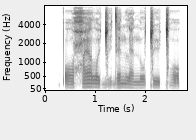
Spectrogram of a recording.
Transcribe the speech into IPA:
pʼ ɔ ħ æ lˠ y ɡ͡ǀ y d ɛ n l æ n o ǀ y ɡ͡ǀ ɔ

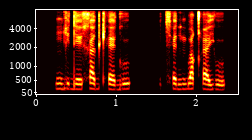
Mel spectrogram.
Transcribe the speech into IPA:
ŋ ɡ i d e x a d ʈʰ ɛ ɡ u | t͡sʰ ɛ d m b ɐ qʰ e j u

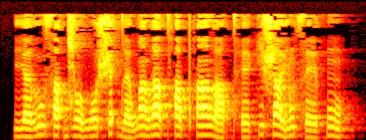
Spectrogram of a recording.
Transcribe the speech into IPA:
j ɛ˨ l u˦˨ s ä˦ ʔ d͡ʑ o˦˨ ʊ̯ w o˦ ʃ ɛ˦ ʔ d ɛ˨ w ã˦˨ l ä˦˨ tʰ ä˦˨ pʰ ã˦ l ä˨ tʰ e˨ k i˦˨ ʃ a˦˨ ɪ̯ j ũ˦˨ sʰ e˨ p ũ˦˨

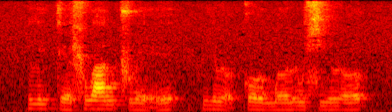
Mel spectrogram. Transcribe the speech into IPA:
l i˥˩ k e˩ ɪ̯ ʂ w a˥ n ʈ͡ʂ w ḛ˨˩˦ ɪ̯ | p i˥ ɻ ɤ̰˨˩ k o˥˩ ʊ̯ m ɤ˧˥ ɻ u˥˩ ɕ i˧˥ ɻ ɤ˧˥

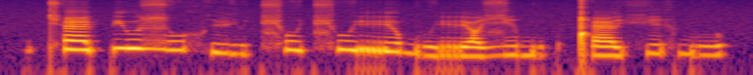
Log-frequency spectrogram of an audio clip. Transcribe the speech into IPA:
cʰ æ˦ pʲ u˦ z o̤˦ x vʲ ṳ˨ t͡ɕʰ o̤˦ t͡ɕʰ ṳ˦ rʲ o˦ b ṳ˨ rʲ ɒ˨ ʑ i˨ b ṳ˨ p ǃʰ æ˨ ə̯ ç i˦ x b ṳ˦

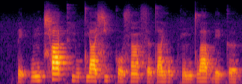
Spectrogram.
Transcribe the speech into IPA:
p e˨ ʔ p u˦ n t͡ɕʰ a˦ k̚ t̪ʰ j u˧ t̪ j a˥˧ ɕ i˦ ʔ k o˨˩ s ã˥˧ s ə˨˩ t̪ a˧ j o˨ p̚ k ẽ˧ ŋ t̪ w a˥˧ b e˨ ʔ k ə˨˦

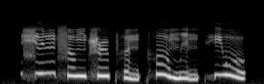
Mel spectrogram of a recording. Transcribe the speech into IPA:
ɕ y˥ n s ɤ˥ ŋ ʂ ɻ̩˥ pʰ ə̰˨˩ n kʰ ɤ˥˩ m ḭ˨˩ n t̪ʰ j o˥˩ ʊ̯

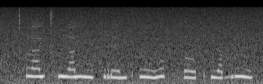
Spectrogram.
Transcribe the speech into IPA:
kʰ l a˦˥ j kʰ w i˩˦ a̯ j iː˨˩ k r eː˩˦ n pʰ l ɯː˨˩ w o˥˩ k̚ h ɤː˩˦ pʰ i˩˦ a̯ b ɯː˥˩

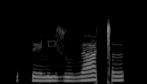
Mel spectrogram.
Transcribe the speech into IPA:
θ e l i z u ð a ǀ ə

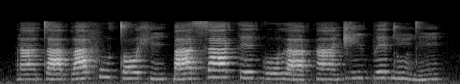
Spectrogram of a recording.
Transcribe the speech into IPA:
ɾ ã˨ t a˨ b a˨˦ f u˦˨ t ɔ˧ ʃ ĩ˨ k͡p a˨˦ s a˦ k e˦ ɡ o˧ l a˨ k ã˧ d͡ʒ i˦ b e˦ d ũ˦˨ d ĩ˨˦

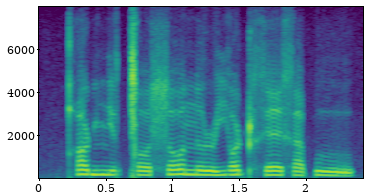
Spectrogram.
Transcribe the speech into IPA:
qʰ ɔ ɖ nʲ ɔ ǀ ɔ s ɔ n ʊ ɹ j ɔ ʈ x ɛ x a p u

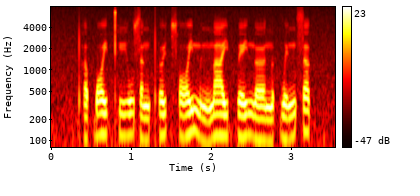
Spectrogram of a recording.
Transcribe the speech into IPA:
pʰ ɐ˨ p̚ ɔː˧ j t̪ʰ iː˨˧ w s ɐ˨ ŋ pʰ ɵ˨˥ ɥ t͡sʰ ɔː˨˥ j m ɪ˨˩ ŋ n̪ aː˧ j p e˨˧ j n̪ œː˨ n ɐ˧ t̚ w ɪ˨˥ ŋ s ɐ˥ k̚

